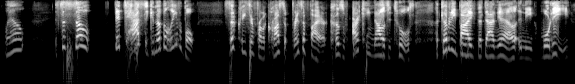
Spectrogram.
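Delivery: a filly gushing about a fantastic legend; excited young filly. Acted. Filly voiced by reader, excited.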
